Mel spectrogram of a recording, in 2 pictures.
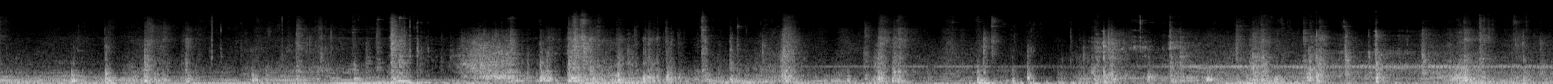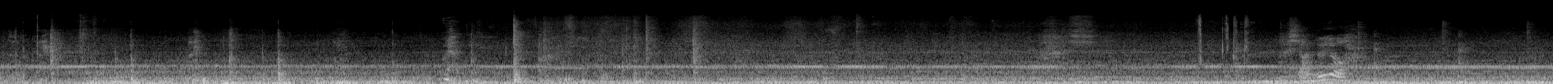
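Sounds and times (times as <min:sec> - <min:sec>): train carriage rumble: 0:00.0 - 0:31.0
thin high whine: 0:07.6 - 0:31.0.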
